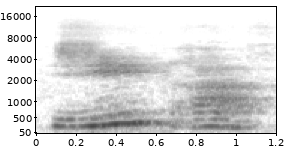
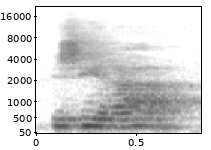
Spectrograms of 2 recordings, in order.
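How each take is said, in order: First: Said in the usual way. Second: Girafe said quickly; a quicker Girafe for the class; faster. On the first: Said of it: "a little bit faster". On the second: Shown as a demonstration. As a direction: rush through Girafe. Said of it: "Now let's say it a little bit faster".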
